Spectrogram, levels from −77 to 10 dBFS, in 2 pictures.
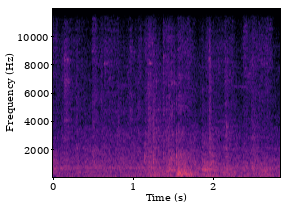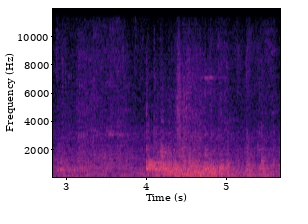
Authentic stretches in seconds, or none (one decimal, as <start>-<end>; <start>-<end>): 0.0-3.2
